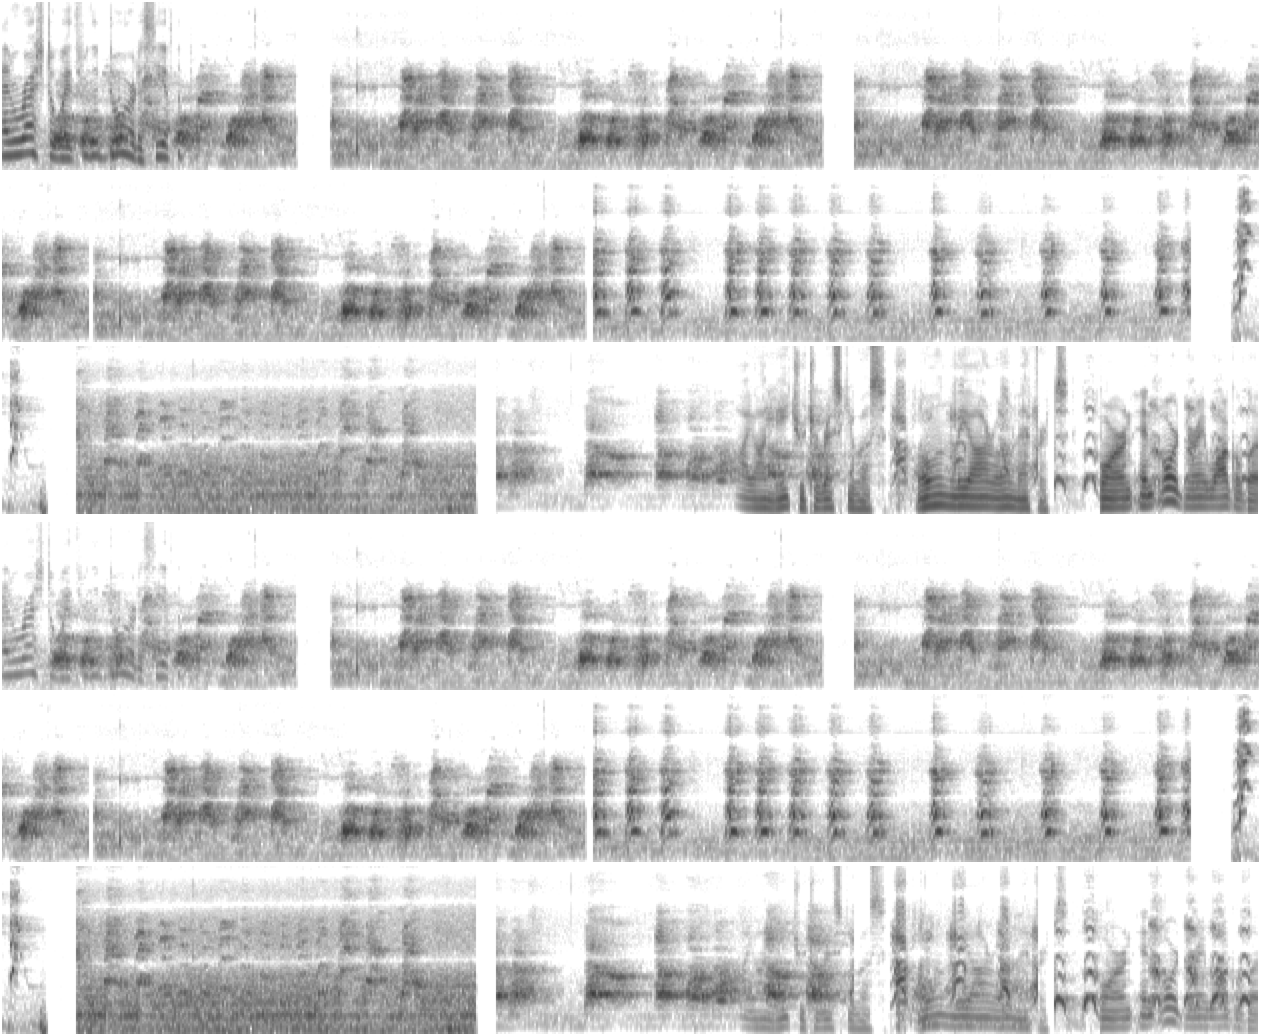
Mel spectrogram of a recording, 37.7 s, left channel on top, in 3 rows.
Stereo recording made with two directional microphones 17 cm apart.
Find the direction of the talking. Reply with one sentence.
In this clip you hear the talking on the left.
